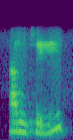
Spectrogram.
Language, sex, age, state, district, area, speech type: Punjabi, female, 18-30, Punjab, Fazilka, rural, conversation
